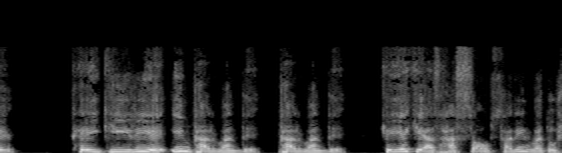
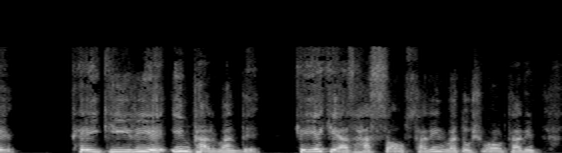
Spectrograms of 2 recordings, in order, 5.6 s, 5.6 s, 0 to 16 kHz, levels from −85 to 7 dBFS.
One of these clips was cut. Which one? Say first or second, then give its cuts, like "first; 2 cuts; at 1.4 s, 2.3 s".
first; 1 cut; at 2.8 s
